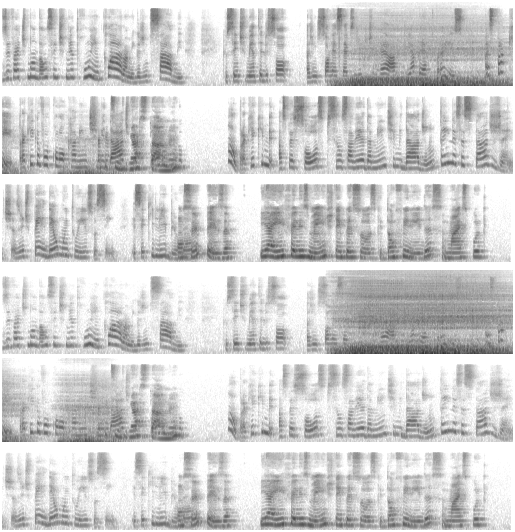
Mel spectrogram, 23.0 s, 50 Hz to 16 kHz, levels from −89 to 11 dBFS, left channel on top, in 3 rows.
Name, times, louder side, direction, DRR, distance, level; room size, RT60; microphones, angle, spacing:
voice 1, 0.0-4.3 4.6-9.6 9.9-10.4 11.1-17.0 17.3-18.2, left 7 dB, 60° left, 1.0 m, -35 dB
sound 1, 4.9-8.0 8.5-9.4, right 5 dB, 40° right, 0.3 m, -24 dB
voice 2, 9.1-10.3 18.0-18.8 19.2-22.6, left 3 dB, 25° left, 0.7 m, -31 dB
7.6 x 3.6 x 5.2 m
head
